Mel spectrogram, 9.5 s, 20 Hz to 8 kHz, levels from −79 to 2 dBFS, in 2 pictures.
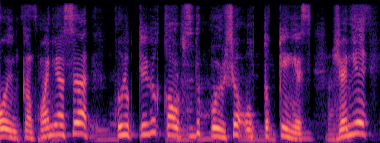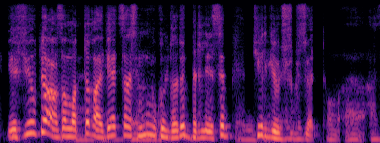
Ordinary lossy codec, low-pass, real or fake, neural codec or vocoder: Opus, 64 kbps; 7.2 kHz; fake; codec, 32 kHz, 1.9 kbps, SNAC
